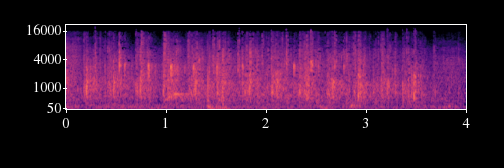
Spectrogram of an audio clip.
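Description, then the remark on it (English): An audience in San Diego claps together, many hands producing a dense, steady patter of applause that holds at an even level for several seconds without any voices. “Yeah, that's a clapping point in San Diego.”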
